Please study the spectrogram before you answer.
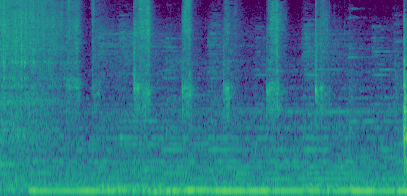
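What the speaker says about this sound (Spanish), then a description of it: "Aquí en el proceso de pelando la verdura, la que se necesita pelar" Potatoes and carrots scraped with a peeler in a home kitchen, a run of short rasping strokes in an irregular rhythm, close and fairly clear over a steady low hum.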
